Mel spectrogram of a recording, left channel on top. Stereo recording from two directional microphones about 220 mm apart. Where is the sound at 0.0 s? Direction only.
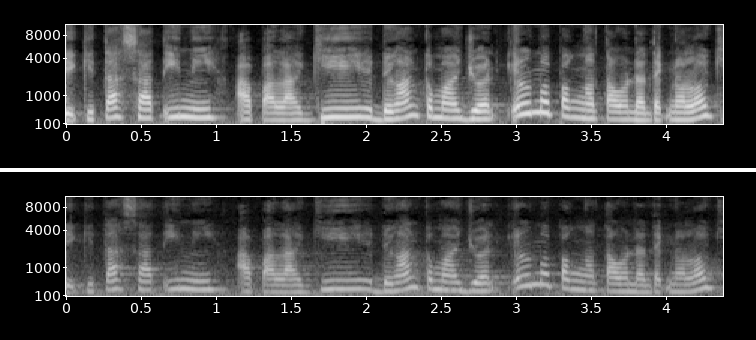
45° left (ahead or behind).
